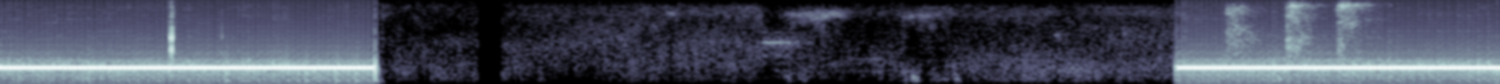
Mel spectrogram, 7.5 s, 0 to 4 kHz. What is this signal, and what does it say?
Ringback tone (North America), 440 + 480 Hz.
